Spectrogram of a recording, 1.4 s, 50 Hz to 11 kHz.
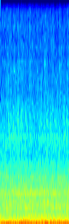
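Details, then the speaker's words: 1980s Massey Ferguson 850 combine harvester, Perkins diesel, 4,600 hours: even, steady low diesel idle with no knock, miss or rattle; runs good, sounds like new. "Runs good. It sounds Oh, it sounds like brand new."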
